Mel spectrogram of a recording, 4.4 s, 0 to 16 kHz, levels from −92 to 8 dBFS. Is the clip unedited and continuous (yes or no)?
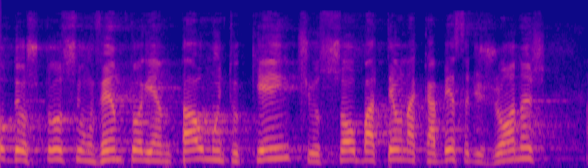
yes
